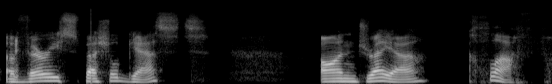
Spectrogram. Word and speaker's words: Clough: very special guest andrea clough like tough she's tough like tough c-l-o-u-g-h common spelling and andrea uh now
